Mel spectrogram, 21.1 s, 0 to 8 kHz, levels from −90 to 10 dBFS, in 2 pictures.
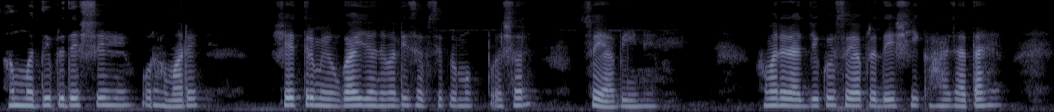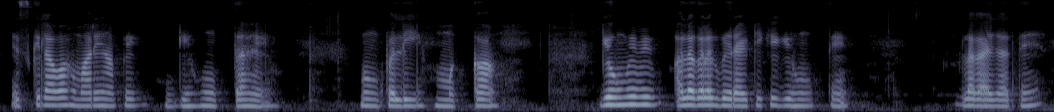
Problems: low volume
